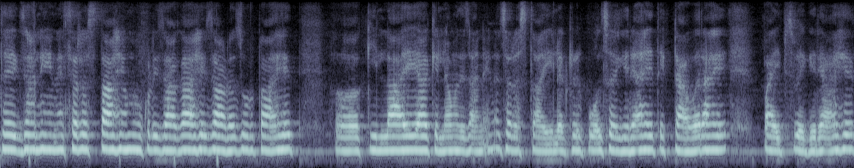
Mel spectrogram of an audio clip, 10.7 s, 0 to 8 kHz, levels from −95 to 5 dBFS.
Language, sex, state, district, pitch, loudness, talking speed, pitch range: Marathi, female, Maharashtra, Chandrapur, 215 Hz, -19 LUFS, 185 wpm, 210-225 Hz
